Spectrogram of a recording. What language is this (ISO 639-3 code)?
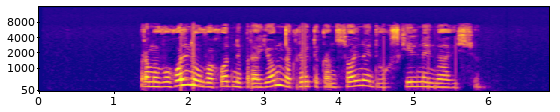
bel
